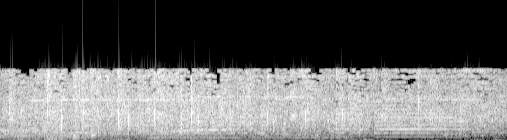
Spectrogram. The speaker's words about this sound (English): Would you clap your hands?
